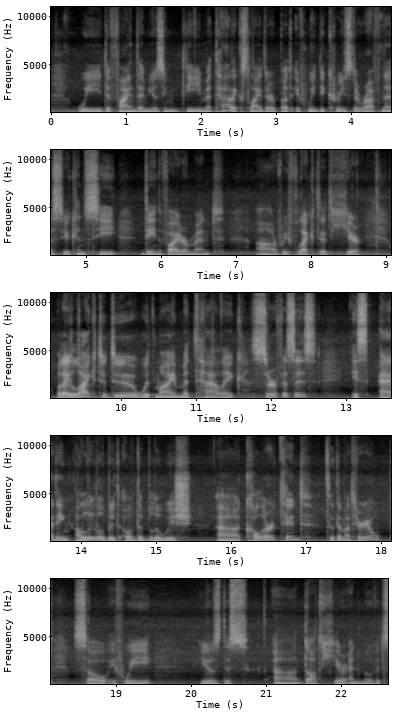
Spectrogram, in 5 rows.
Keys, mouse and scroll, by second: 0.1 click, 3.4 click, 6.0 middle click, 8.6 middle click, 9.4 scroll down 2, 9.9 middle click, 12.9 click.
